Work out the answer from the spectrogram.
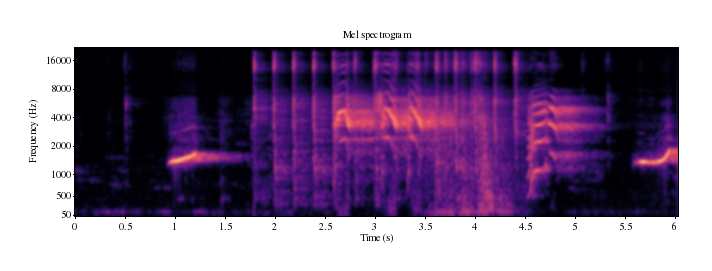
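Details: Caged rose-ringed parakeets, two birds described as speaking to each other in Urdu or Hindi; a rising whistled note, then a dense burst of harsh, raspy chatter and squawks, ending with another short whistle.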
